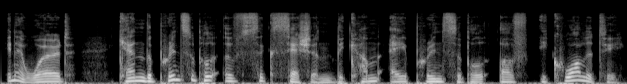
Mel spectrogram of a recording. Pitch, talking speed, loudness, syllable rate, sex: 130 Hz, 125 wpm, -18 LUFS, 4.5 syllables/s, male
